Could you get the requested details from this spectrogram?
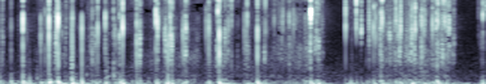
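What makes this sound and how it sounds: Long pink acrylic nails tap and scratch across a small, flat cork board covered with rows of round wooden beads. The result is a rapid, uneven stream of dry, bright clicks and rasping scratches with almost no ring, plus a brief near-silent gap partway through.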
